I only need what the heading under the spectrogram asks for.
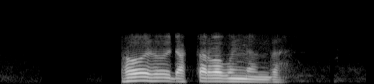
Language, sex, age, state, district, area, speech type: Santali, male, 30-45, West Bengal, Paschim Bardhaman, rural, conversation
